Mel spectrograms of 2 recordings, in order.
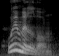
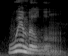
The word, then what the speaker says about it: Wimbledon: For example, the word Wimbledon, even sometimes without B. Wimbledon, not Wimbledon, Wimbledon, Wimbledon, Wimbledon. Not Wimbledon, that would be bad. So I would say Wimbledon, but I could also say Wimbledon, and everyone would know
